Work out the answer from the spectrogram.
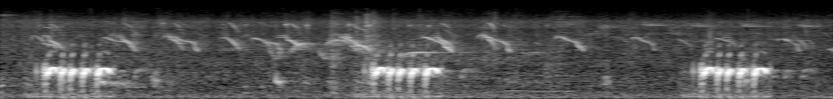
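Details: Wild local zebra dove singing actively, its long clear 'kung' song: three phrases about two and a half seconds apart, each a quick stuttering run of four or five low, mellow coos, while other birds whistle and chirp higher in the background.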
